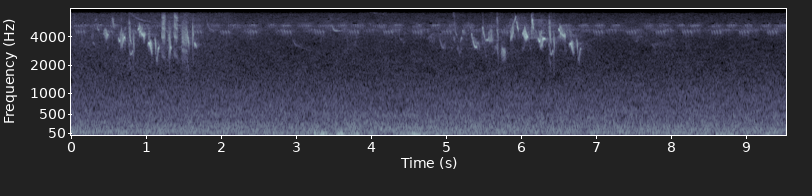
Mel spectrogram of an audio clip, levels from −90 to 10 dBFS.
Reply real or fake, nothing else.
real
